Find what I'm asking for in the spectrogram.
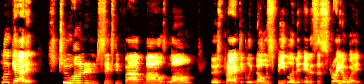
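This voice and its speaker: In a dramatic read-aloud, a man heavily acts the part of a chatty, folksy gas station attendant, pushing his voice high and bright, above his natural pitch, with lively intonation. He sounds incredulous and speaks in drawn-out, colloquial country talk. The recording has a roomy echo and clear background noise.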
